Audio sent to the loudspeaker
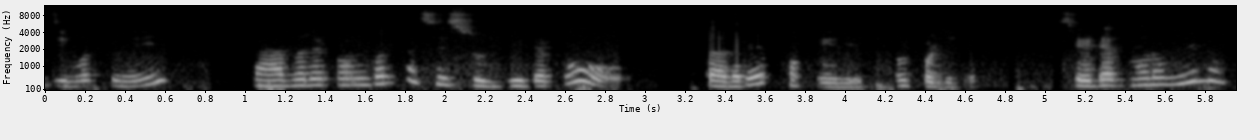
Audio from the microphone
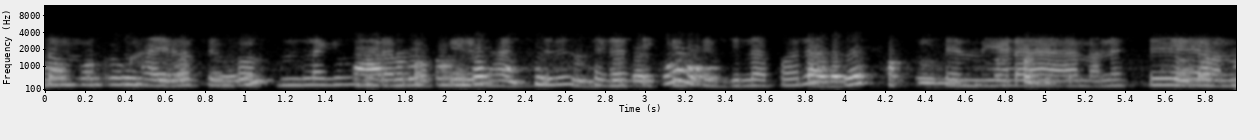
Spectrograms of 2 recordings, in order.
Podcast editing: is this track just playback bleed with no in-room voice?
No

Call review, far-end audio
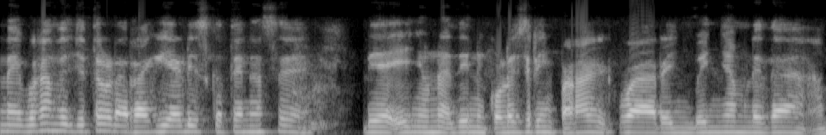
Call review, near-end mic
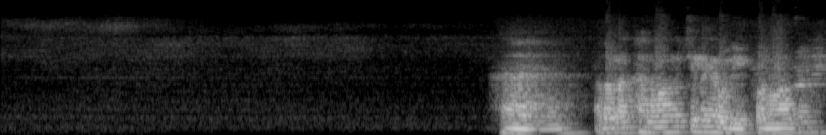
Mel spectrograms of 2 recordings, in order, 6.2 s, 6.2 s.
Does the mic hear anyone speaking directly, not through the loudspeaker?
Yes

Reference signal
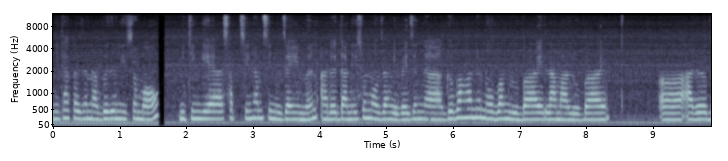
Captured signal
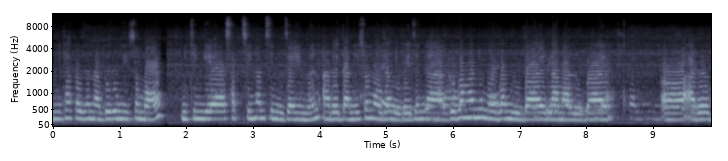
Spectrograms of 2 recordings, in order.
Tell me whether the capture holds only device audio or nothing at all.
No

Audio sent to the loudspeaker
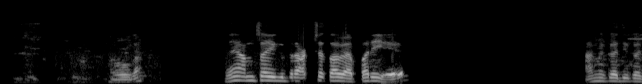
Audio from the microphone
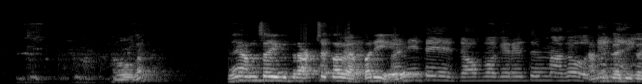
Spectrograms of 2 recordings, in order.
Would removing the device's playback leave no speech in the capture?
No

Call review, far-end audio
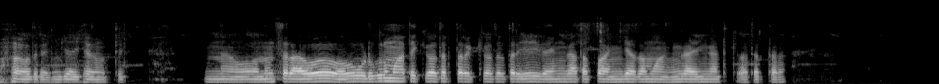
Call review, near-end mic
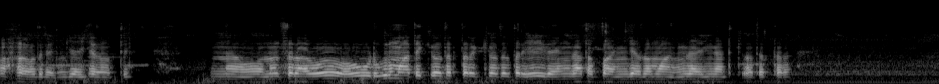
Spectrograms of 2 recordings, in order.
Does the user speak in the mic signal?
No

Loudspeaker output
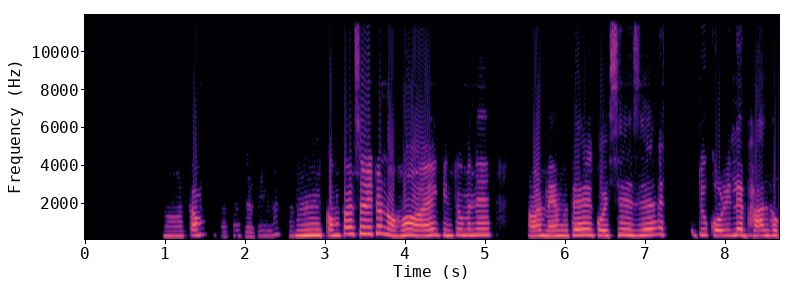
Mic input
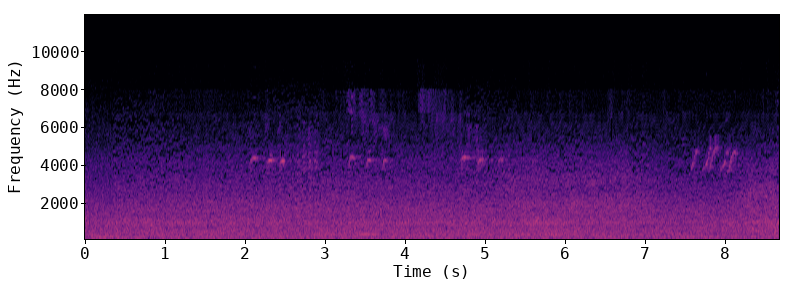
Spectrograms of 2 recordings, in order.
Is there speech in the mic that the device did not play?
No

